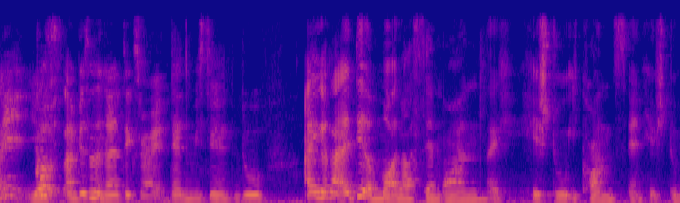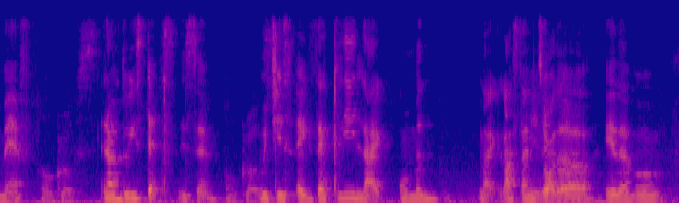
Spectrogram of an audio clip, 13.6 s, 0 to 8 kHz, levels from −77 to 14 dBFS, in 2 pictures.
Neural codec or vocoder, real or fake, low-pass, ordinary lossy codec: none; real; 7.2 kHz; none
